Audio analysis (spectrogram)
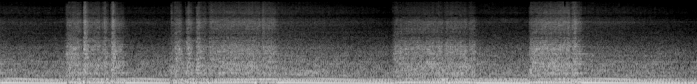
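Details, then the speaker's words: Resurrected V8 tow truck, under 3 minutes after a fix: low rumble wanders and lumps with periodic rough surges instead of settling; running rich, over-fueling, owner avoided buying new injectors. "Things been running less than what, 3 minutes? I came up here to drop off some wheels, it's already back to doing it again."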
